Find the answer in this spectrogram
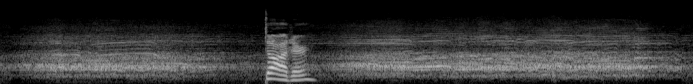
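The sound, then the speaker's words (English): A crowd in Syria shouts and cheers steadily as emergency responders bring a family out one by one in a rescue, a dense mass of raised voices, broken briefly in the middle by one loud voice calling out a single word. “Just watch the crowd's reaction as they bring them out one by one.”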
